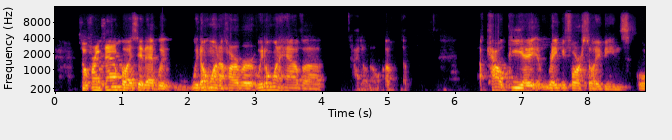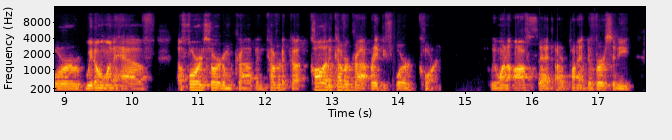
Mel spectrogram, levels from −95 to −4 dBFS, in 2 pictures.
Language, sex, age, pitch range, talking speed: English, male, 30-49, 105-120 Hz, 190 wpm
